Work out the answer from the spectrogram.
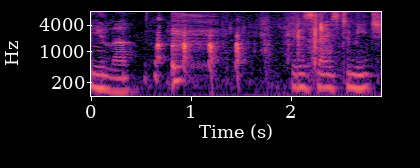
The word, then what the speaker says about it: Nila: was neva who's nila nila you had it right the first time nailed it I am Neela it is nice to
